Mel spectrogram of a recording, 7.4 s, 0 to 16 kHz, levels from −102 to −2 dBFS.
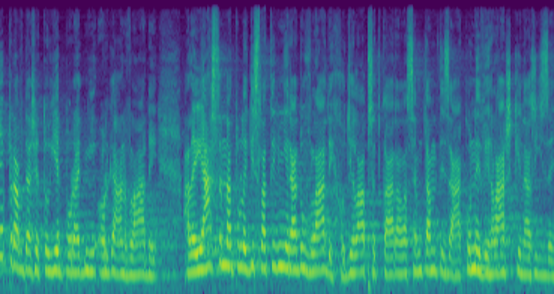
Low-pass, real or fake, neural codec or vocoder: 14.4 kHz; real; none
